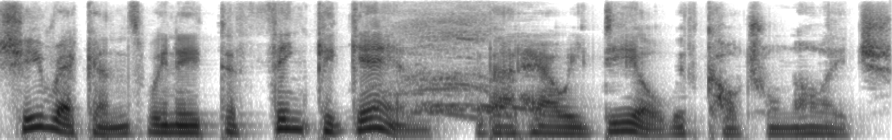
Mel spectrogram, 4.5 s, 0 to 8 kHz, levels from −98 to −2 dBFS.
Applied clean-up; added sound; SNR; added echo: classical method log-MMSE.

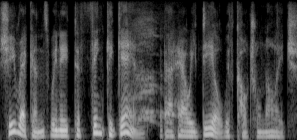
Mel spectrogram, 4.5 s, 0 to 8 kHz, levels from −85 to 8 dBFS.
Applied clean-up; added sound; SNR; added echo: neural mask model RNNoise.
